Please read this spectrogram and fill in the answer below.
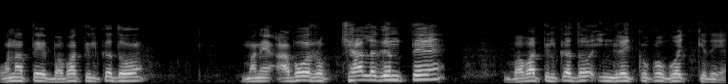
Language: Santali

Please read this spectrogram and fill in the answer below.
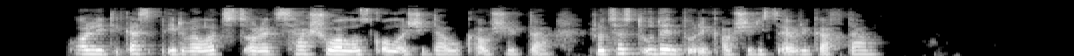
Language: Georgian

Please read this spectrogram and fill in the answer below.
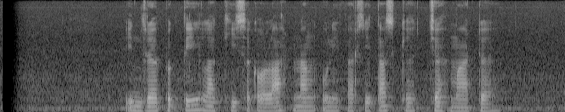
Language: Javanese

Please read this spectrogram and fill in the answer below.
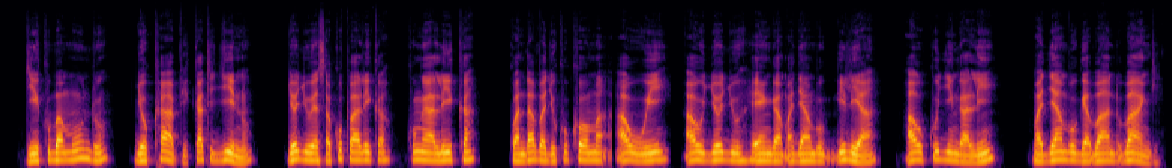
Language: Matengo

